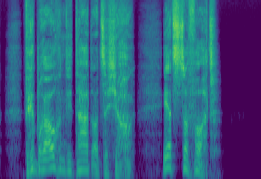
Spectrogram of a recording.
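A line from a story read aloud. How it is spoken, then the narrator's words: Breathless panting. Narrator (German): keucht sie ein wenig atemlos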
